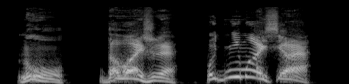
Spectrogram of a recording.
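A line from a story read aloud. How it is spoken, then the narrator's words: Gritted through teeth. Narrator (Russian): Сквозь зубы процедил генерал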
